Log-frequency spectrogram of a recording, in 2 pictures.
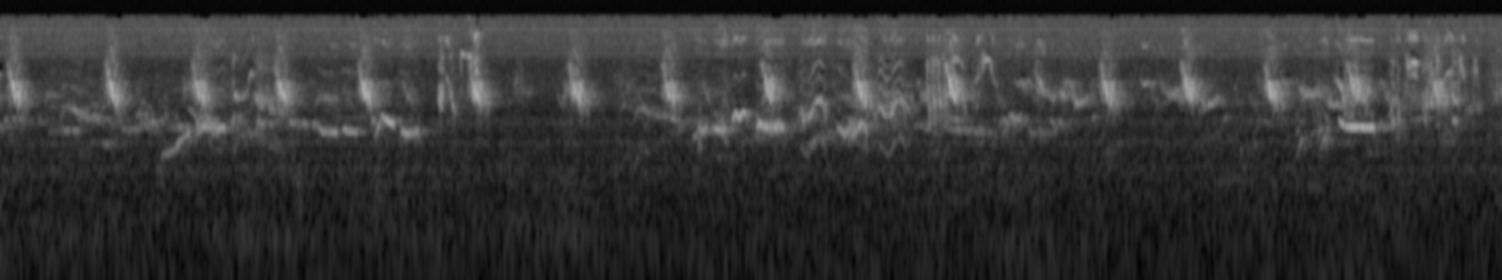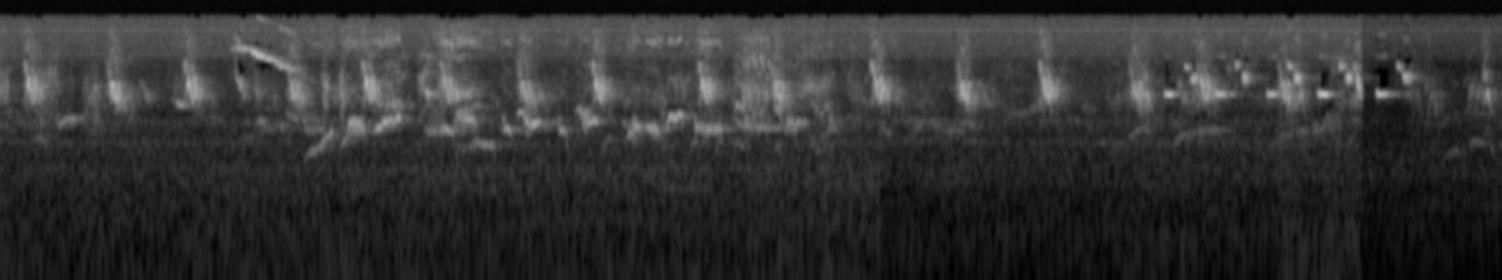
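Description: Small garden songbirds calling: a run of short, high chirps repeated a little more than once a second, mixed with bursts of lower twittering. The chirping thins out near the end.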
